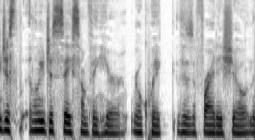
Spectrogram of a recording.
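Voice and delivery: hushed, quiet voice; whispering. Real, not acted. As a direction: drop to a hush like a secret. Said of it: "I don't know why I have to whisper this".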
